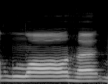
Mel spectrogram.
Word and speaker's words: Allah: Allah is pronounced heavily.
